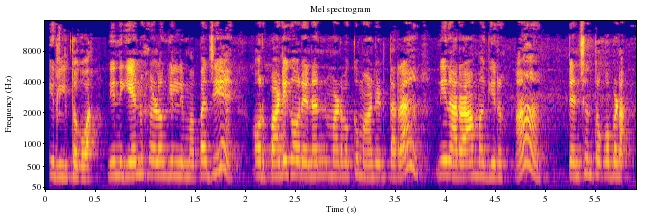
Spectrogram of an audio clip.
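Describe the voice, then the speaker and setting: A woman voicing a practical, protective village mother in a family cartoon, gently scolding and comforting in North Karnataka Kannada. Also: high-pitched, level tone, racing, lightly acted. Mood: advising.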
